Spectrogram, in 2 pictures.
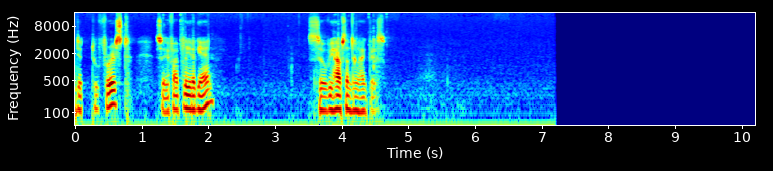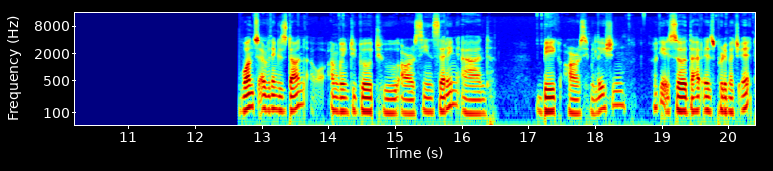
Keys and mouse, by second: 1.5 space, 5.0 space, 5.4 space, 11.0 shift+click, 11.1 shift+middle drag, 11.5 click, 14.1 click, 18.9 click, 19.3 shift+middle click, 19.9 shift+middle click, 20.3 middle click.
